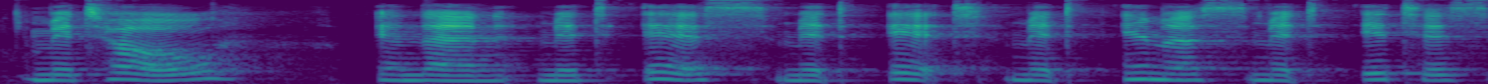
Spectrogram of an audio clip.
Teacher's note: it appears here that the connecting vowel is i and just a short i until you get to third person plural it changes to you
